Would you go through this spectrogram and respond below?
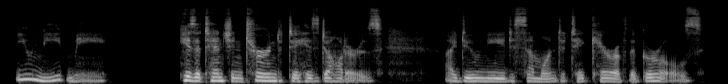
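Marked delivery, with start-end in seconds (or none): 0.2-1.1 sugary, sweet delivery. Narrator reading a woman's line to a man, sweet voice. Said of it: "In a sweet voice".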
